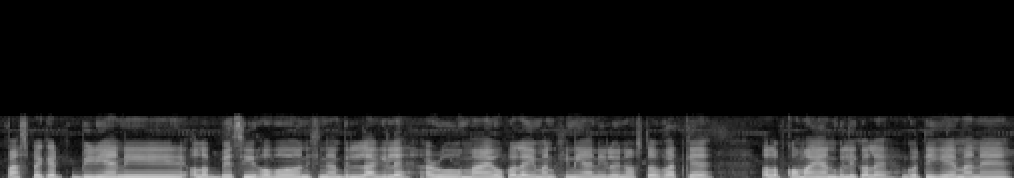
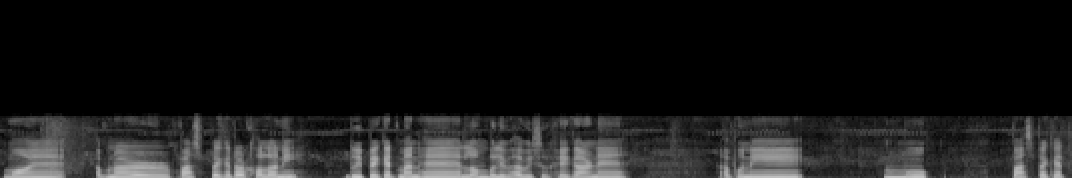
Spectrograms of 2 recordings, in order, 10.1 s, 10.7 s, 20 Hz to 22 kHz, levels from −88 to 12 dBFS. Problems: background sounds at intervals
